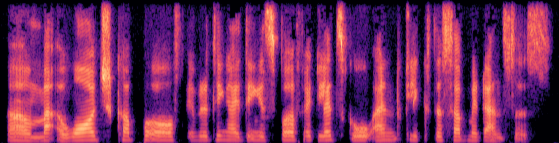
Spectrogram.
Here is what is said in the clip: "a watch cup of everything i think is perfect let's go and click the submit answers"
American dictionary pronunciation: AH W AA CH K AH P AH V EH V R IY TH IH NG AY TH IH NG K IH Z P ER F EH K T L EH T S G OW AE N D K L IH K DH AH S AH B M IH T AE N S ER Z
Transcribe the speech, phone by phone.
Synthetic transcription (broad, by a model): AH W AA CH K AH P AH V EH V R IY T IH NG AY T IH NG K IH S P ER F EH K T L EH T S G OW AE N D K L IH K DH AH S AH B M IH T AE N S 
